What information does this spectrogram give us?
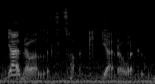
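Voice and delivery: unvoiced whisper, quick and close; whispered playful aside. Real, not acted. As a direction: whisper it like a secret to the camera. Whispered aside about loving talk.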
